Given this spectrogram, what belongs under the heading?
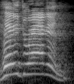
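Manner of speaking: high, loud call into his ear; shouted loud. Acted. Elizabeth yelling into the sleeping dragon's ear, high loud call. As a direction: yell right into the dragon's ear. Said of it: "she shouted as loud as she could".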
